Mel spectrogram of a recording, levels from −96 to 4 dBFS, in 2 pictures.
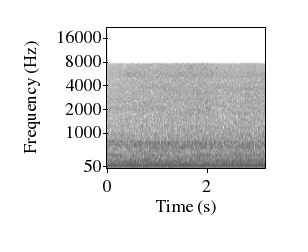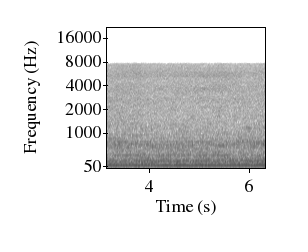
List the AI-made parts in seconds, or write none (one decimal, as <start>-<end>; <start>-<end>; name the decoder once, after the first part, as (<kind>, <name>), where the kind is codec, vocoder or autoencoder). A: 0.0-0.7 (codec, SNAC); 1.2-1.7; 3.1-5.8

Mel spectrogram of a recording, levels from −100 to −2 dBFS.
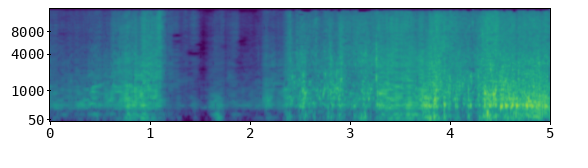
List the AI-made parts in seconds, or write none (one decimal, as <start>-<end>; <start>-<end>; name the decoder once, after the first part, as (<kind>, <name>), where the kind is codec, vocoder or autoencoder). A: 0.0-2.4 (vocoder, BigVGAN v2); 3.3-3.8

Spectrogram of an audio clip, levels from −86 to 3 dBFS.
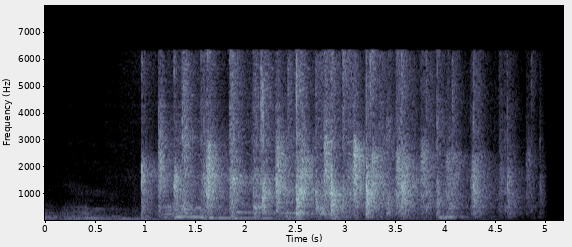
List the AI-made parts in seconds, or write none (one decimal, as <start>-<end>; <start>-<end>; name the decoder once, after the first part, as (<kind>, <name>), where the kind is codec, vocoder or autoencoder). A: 0.0-3.1 (codec, SNAC)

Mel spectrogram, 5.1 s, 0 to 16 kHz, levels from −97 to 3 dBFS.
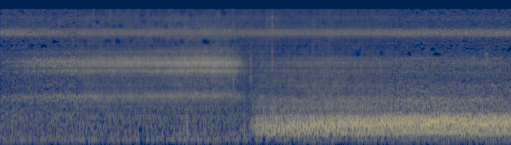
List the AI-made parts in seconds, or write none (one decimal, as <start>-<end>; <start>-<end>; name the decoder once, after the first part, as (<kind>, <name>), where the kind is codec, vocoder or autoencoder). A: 0.8-3.9 (vocoder, Vocos)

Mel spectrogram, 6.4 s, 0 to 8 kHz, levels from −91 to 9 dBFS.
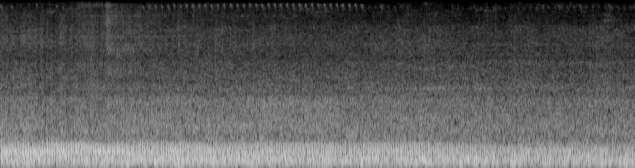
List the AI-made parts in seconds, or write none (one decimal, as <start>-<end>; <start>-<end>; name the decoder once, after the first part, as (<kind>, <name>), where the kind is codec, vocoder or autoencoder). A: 0.8-1.4 (codec, HILCodec)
